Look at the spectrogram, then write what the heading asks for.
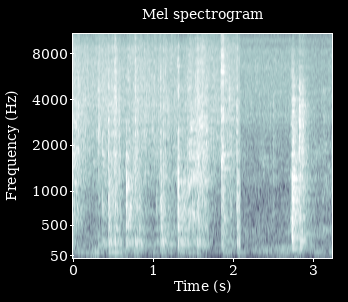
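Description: Spice paste sautés in hot oil in a pan for a home Bengali dish, sizzling steadily while a spoon stirs and scrapes in short repeated strokes close by, with no talking.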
